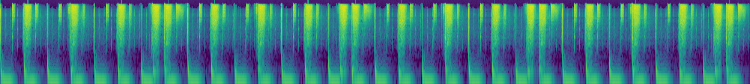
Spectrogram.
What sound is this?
Electro beat
simple kick and snare loop with some hats and FX.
